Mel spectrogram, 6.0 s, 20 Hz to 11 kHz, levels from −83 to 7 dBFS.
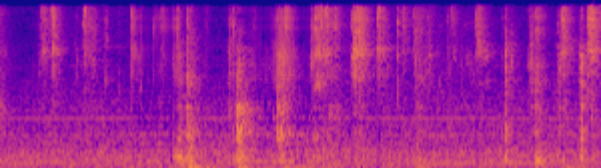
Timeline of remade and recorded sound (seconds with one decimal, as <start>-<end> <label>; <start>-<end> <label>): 0.0-1.3 recorded; 1.3-1.8 remade; 1.8-2.5 recorded; 2.5-3.2 remade; 3.2-6.0 recorded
